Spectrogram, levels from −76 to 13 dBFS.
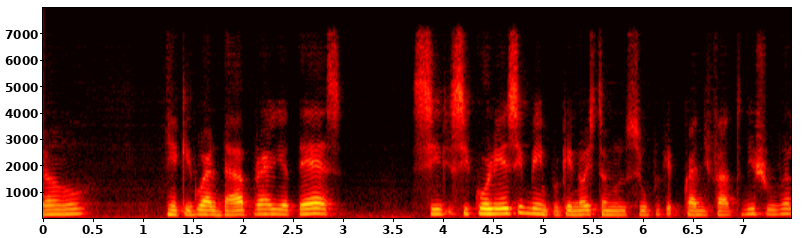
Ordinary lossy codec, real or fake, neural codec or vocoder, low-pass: none; fake; codec, 16 kHz, about 1 kbps, DyCAST, with the encoder's durations; 7.2 kHz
